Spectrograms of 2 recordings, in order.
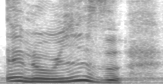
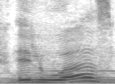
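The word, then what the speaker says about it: Éloize: à tort le cirque Héloïse. Mais il faut savoir que ça se prononce Éloise parce que c'est un vieux mot de patois acadien qui signifie éclair de chaleur.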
